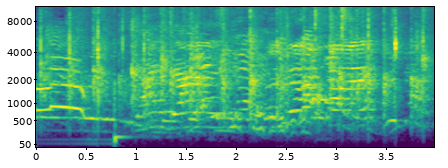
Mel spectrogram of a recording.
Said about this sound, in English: Hey, it's been real today, man. It's been real. Everybody clap it up. Clap it up.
